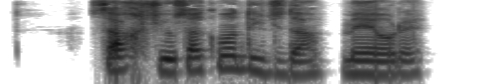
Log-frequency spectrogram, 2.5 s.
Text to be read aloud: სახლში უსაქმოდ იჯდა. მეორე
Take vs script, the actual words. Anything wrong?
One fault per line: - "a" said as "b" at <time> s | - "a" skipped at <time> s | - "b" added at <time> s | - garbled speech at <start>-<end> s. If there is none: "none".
none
